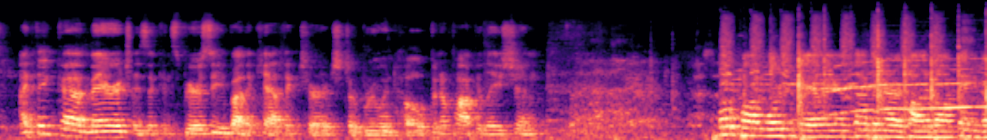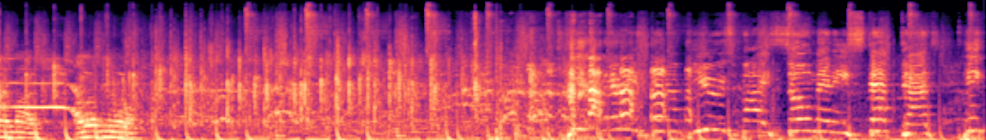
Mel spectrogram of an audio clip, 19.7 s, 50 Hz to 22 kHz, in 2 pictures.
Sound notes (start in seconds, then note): 11.7 audience applauds; 12.6 upbeat techno music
